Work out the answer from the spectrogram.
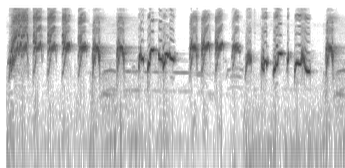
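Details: Red-whiskered bulbul (chào mào) lure song in the combative ché chéc style, meant to call wild birds and spur singing: a rapid string of about twenty sharp chirped notes, some ending in bright descending slurred whistles, with a faint steady tone underneath.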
